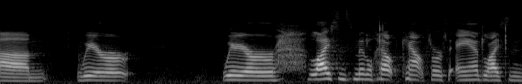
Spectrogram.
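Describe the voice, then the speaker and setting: This is a woman's voice. She speaks with a Southern US accent. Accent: Southern twang. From US South, Selma, Alabama. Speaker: mental health counselor. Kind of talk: talk to a church group.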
